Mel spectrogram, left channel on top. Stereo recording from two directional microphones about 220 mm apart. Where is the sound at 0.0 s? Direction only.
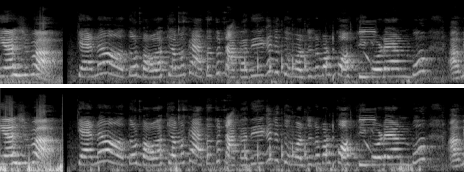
10° right (ahead or behind).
